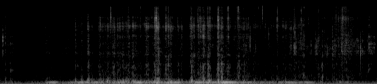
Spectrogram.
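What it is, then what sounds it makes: Dry soap bar being carved. A utility knife blade scrapes and carves the surface of a solid, dry orange soap bar, breaking off crumbly chips. A steady run of dry, crunchy scraping crackles with bright crisp edges rises and falls over a low, dull rumble beneath. It swells toward the middle before easing off.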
